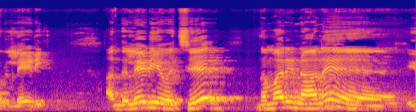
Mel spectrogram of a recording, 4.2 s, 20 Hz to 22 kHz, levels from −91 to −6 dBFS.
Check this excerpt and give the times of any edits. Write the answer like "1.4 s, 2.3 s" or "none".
none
